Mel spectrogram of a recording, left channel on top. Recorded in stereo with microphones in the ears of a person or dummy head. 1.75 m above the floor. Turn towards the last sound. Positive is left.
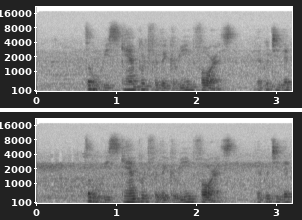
turn(degrees=0)  # may be behind; listen again after turning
